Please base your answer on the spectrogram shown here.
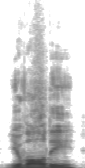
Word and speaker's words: Uvalde: talking about these cops over there in uh uvalde texas that's how you say it and uh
